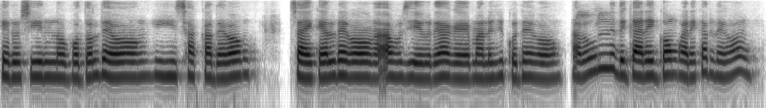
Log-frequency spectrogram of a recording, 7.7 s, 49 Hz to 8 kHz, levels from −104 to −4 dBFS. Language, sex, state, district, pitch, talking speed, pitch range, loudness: Chakma, female, Tripura, Dhalai, 215 Hz, 190 wpm, 210-230 Hz, -17 LUFS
